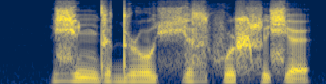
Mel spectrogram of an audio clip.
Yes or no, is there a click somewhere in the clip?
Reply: no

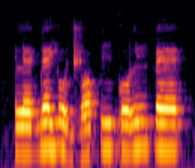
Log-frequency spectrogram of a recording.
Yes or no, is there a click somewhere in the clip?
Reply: no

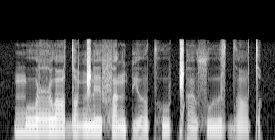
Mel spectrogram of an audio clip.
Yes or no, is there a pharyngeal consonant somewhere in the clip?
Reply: yes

